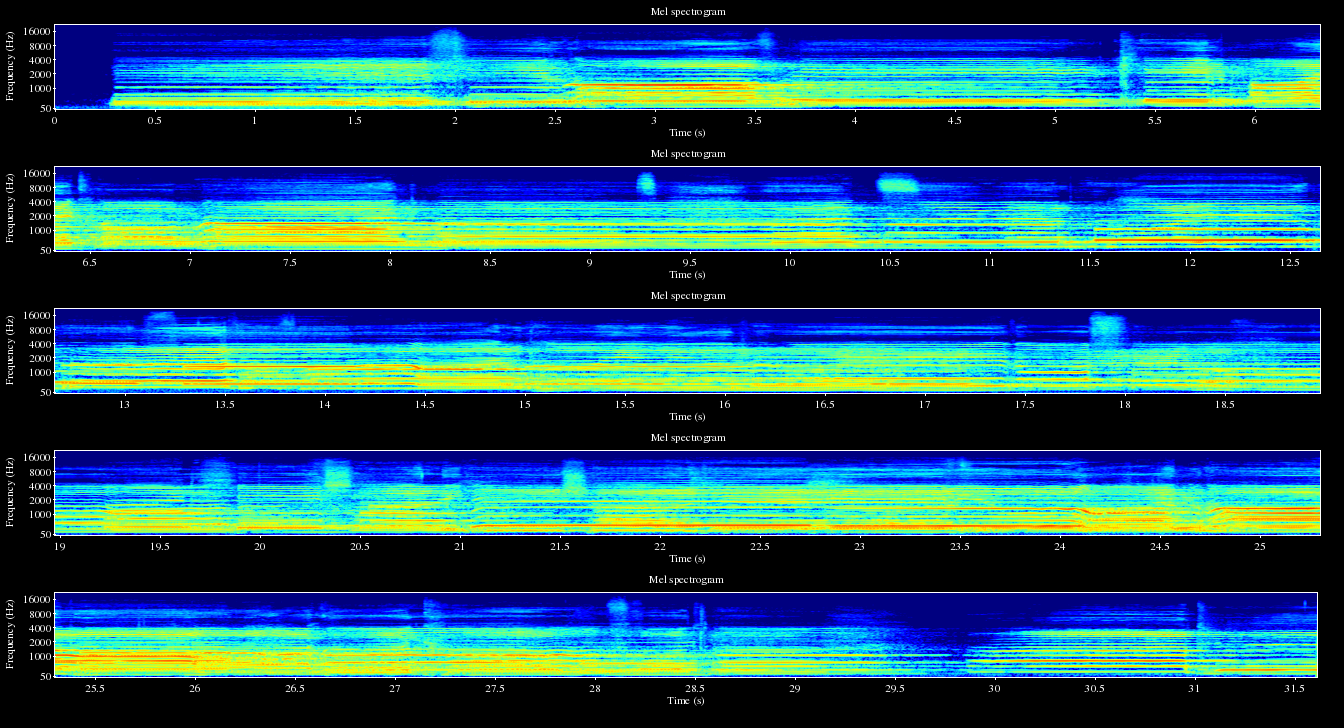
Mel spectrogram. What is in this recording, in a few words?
minus bass organic; if ye love me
